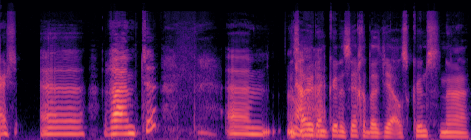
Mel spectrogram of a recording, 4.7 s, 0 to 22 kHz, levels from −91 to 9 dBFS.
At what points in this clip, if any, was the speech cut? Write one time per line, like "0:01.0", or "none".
0:02.2
0:02.8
